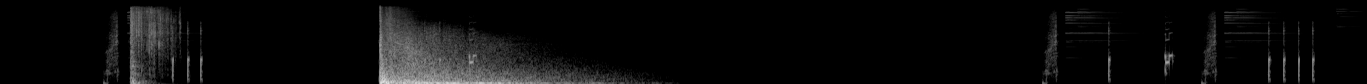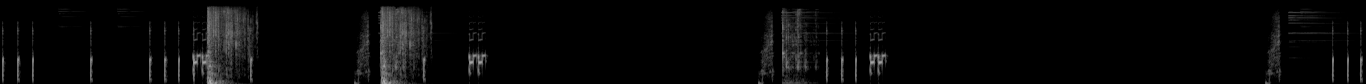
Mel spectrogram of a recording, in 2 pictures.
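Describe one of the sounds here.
Game sound effects chime and pop as tiles match and clear.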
